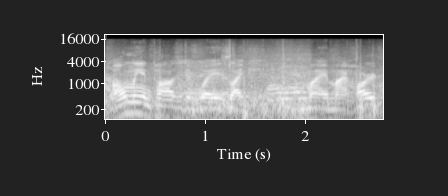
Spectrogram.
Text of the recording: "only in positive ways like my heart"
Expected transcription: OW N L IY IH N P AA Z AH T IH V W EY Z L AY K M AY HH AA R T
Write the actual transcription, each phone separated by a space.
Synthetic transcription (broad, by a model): OW N L IY IH N P AA Z AH T IH V W EY Z L AY K M AY HH AA R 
